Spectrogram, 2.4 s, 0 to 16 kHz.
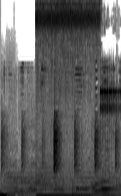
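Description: Trap beat playing back from FL Studio: a heavy 808 bass hit that slides down in pitch, a brief gap in the low end, then a long held 808 note under a sustained melody and evenly spaced hi-hats.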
